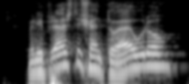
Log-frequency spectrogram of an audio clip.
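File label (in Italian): "se o", dialettale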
